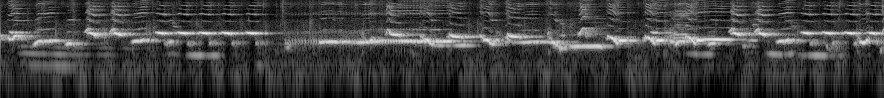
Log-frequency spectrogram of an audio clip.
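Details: A blorok is warmed up for singing. It pours out strong whistled notes that jump between higher and lower pitches in fast runs. There is a brief pause near the middle, then it resumes with lively, varied phrases.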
